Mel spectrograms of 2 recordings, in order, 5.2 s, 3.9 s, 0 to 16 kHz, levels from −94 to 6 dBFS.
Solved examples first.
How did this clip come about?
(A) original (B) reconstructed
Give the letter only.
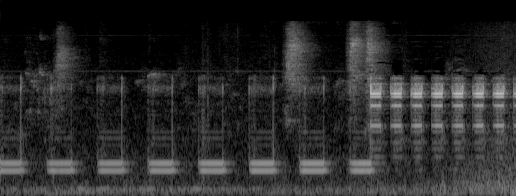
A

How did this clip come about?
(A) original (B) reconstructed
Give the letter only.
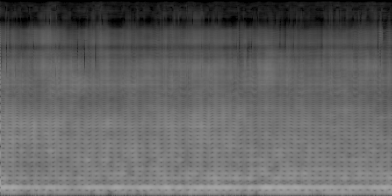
B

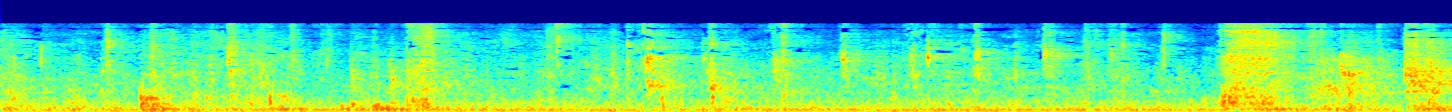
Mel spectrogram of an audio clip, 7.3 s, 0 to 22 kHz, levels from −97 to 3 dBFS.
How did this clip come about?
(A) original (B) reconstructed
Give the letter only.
A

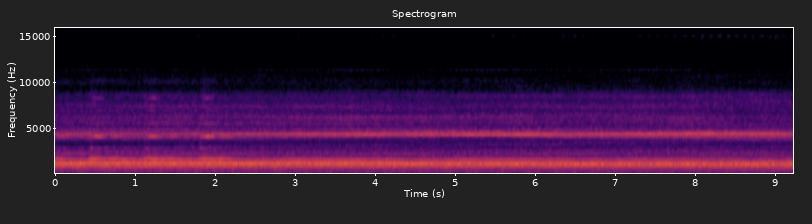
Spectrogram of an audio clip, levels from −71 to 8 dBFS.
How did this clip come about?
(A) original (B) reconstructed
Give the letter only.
B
